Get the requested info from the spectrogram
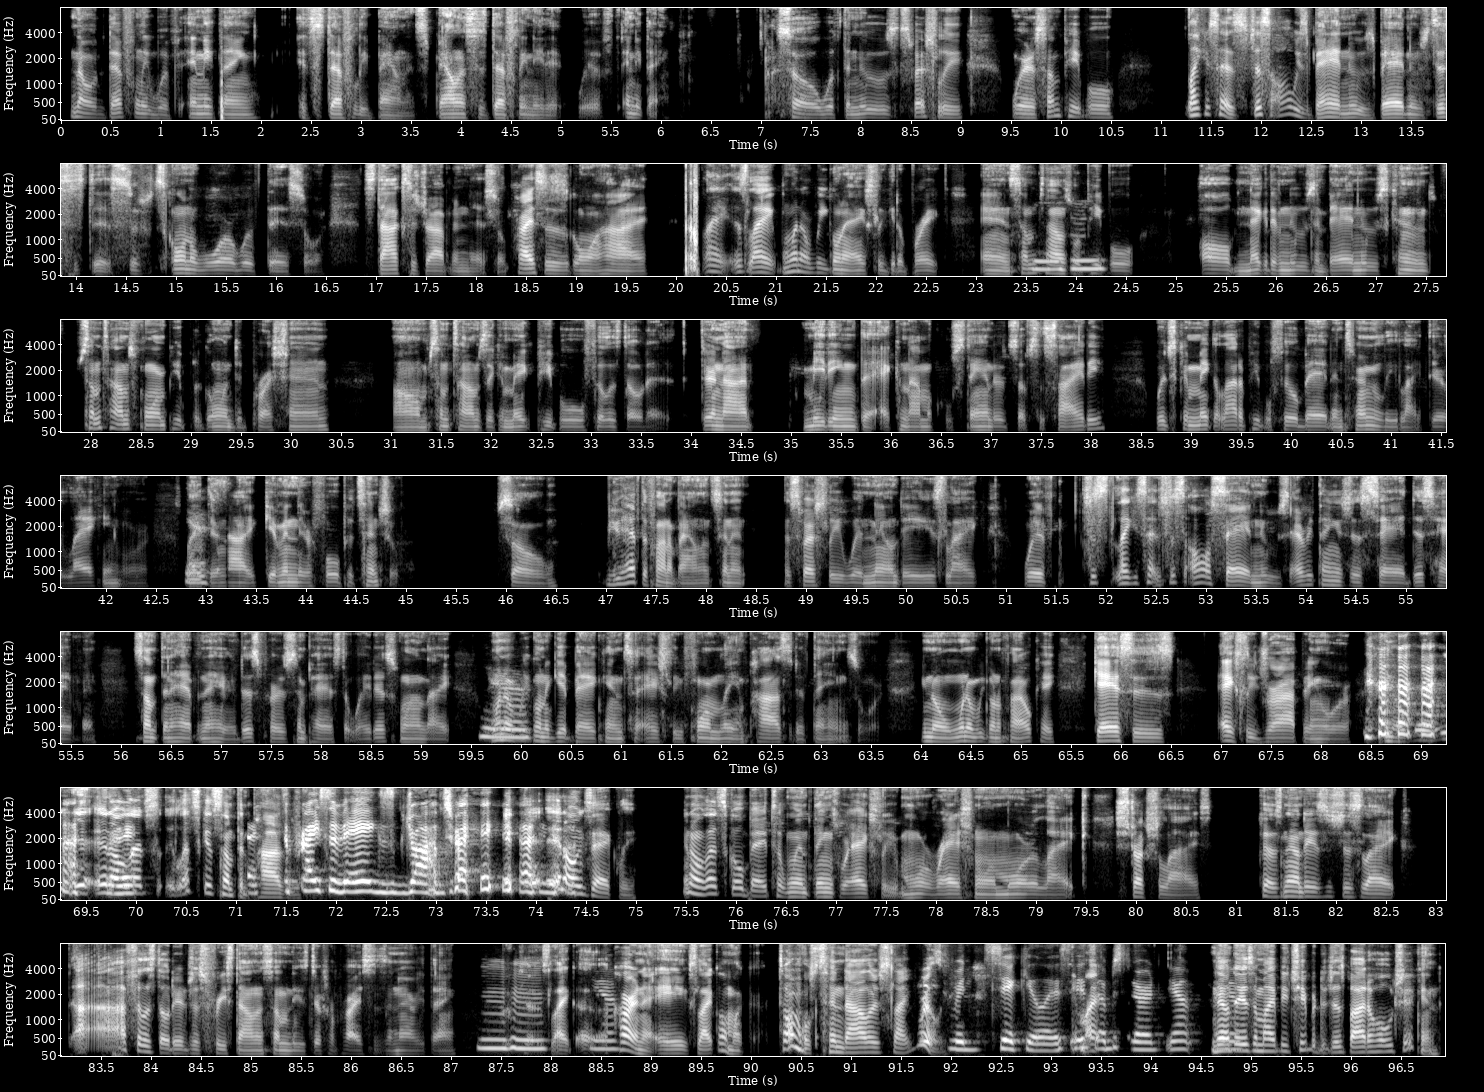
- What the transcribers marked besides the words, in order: background speech; other background noise; sad: "Yeah"; laugh; laughing while speaking: "dropped, right, I know"; stressed: "ridiculous"; tapping
- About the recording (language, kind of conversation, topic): English, unstructured, How do you feel about fearmongering news?
- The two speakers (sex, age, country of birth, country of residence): female, 65-69, United States, United States; male, 35-39, United States, United States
